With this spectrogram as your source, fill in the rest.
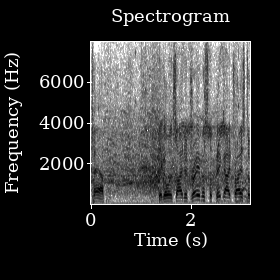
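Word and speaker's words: Drewes: it on 57 percenter d-r-e-w-e-s is the spelling dravis is the pronunciation and the rebound goes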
